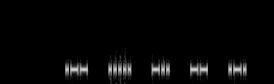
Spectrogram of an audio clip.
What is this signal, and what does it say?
Morse code, heard as a keyed tone, about 47 wpm, spaced as for 28 wpm, 700 Hz. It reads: W5DMR
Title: USA Call Signs - 5 Characters - 3x Character Spacing - 50wpm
